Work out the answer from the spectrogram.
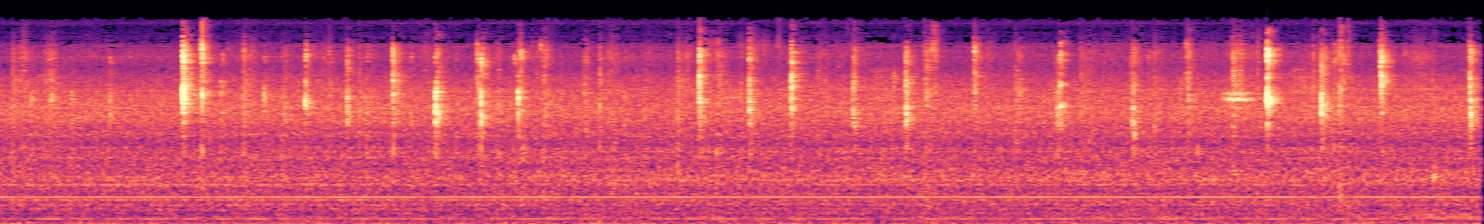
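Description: A person chewing a mouthful of rice and chicken, with irregular soft mouth clicks and smacks, over a steady low hum.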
